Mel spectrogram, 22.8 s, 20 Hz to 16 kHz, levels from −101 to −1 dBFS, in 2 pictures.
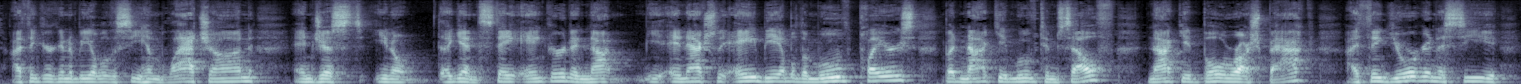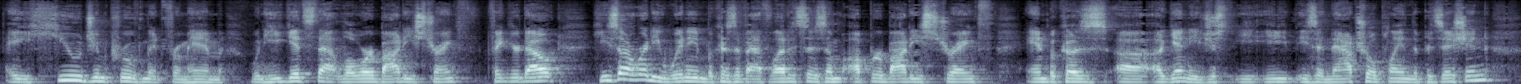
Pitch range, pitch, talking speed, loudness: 130-155 Hz, 140 Hz, 220 wpm, -22 LUFS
